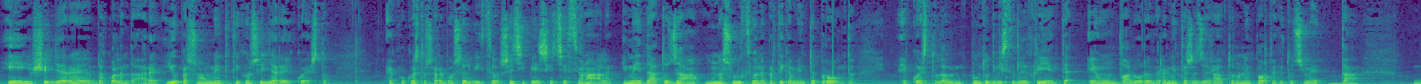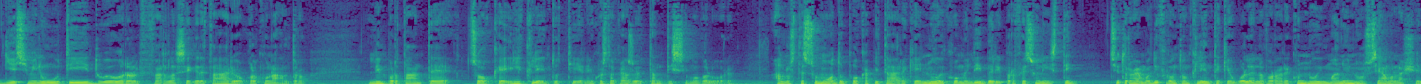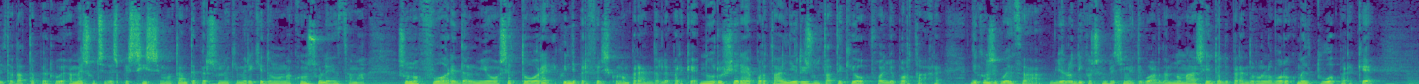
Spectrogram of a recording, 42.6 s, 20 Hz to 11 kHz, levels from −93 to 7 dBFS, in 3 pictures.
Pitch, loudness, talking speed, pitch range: 120 Hz, -19 LUFS, 215 wpm, 110-135 Hz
